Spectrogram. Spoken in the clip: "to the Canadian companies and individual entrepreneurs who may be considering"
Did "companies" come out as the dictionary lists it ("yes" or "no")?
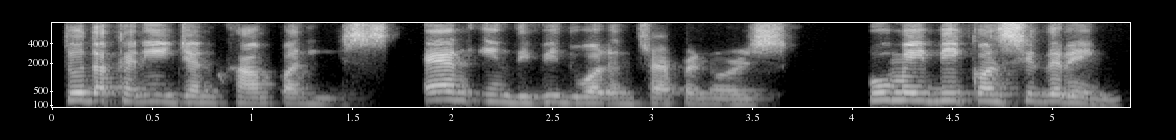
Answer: no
